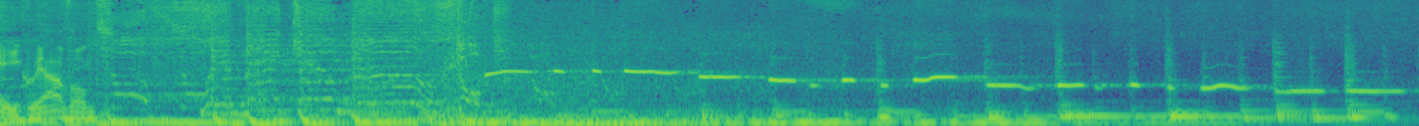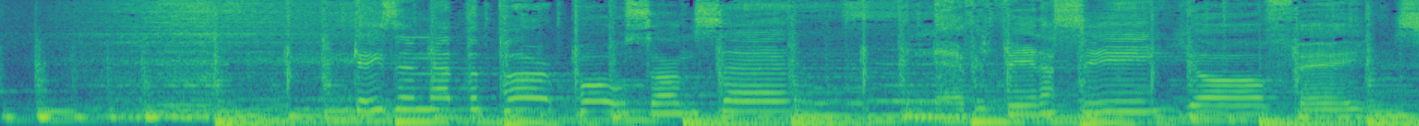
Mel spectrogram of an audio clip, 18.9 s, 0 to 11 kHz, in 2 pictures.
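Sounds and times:
speech: 0.0 - 1.8, 11.9 - 15.0, 15.7 - 18.9
full band backing with steady drums and bass: 0.0 - 18.9
clear sustained whistled melody gliding downward: 3.1 - 10.0.

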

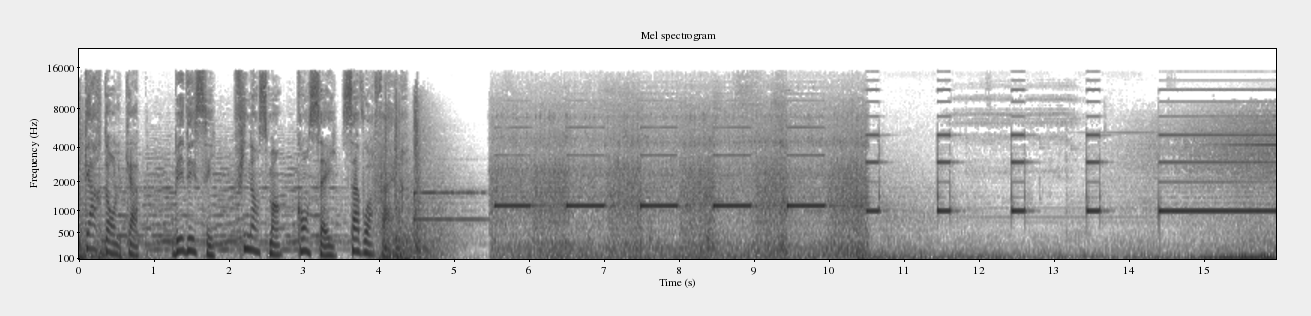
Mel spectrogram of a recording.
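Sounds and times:
speech: 0.1 - 4.4
construction vehicle reversing alarm beeps: 4.6 - 15.9
heavy construction vehicle engine rumble: 5.5 - 14.0.

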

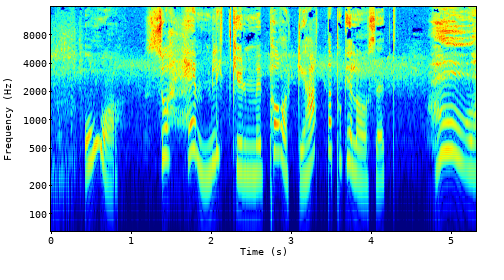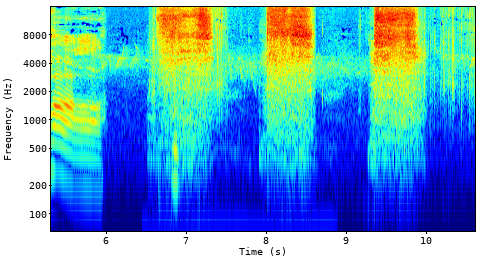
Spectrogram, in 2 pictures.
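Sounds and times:
speech: 0.4 - 7.2
person blowing air into a balloon: 6.5 - 10.3.

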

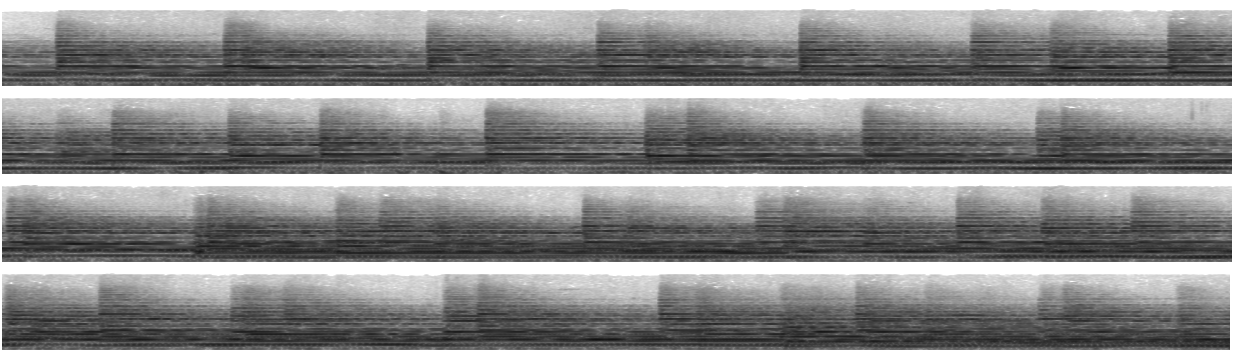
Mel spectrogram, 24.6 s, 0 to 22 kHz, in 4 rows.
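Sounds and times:
parish church bells pealing in Mistelbach Lower Austria at noon: 0.0 - 24.5.

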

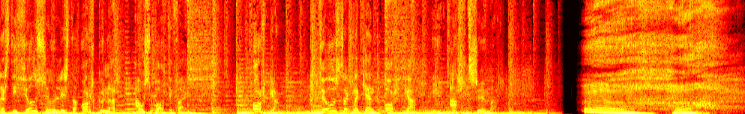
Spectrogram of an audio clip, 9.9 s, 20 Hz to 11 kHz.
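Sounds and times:
speech: 0.0 - 6.8, 9.0 - 9.5
person yawning: 7.7 - 9.9.

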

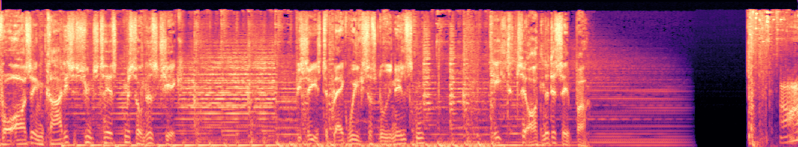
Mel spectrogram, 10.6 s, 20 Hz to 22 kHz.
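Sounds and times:
speech: 0.0 - 8.0
car windscreen glass cracking from a stone chip: 10.0 - 10.6.

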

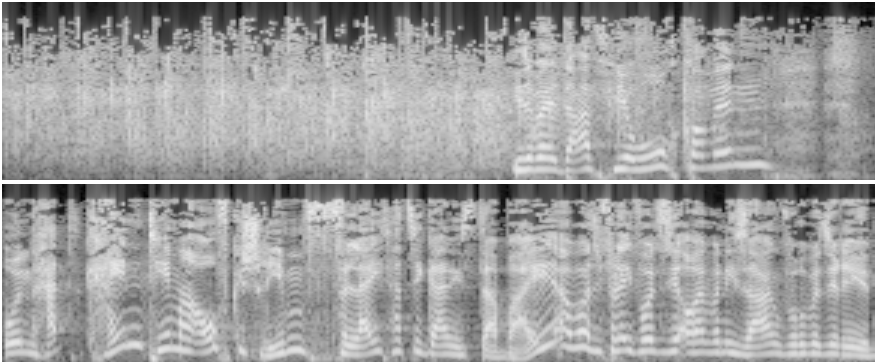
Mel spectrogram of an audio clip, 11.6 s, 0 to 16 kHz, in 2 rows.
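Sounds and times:
audience applauding: 0.0 - 5.2
speech: 3.4 - 11.6.

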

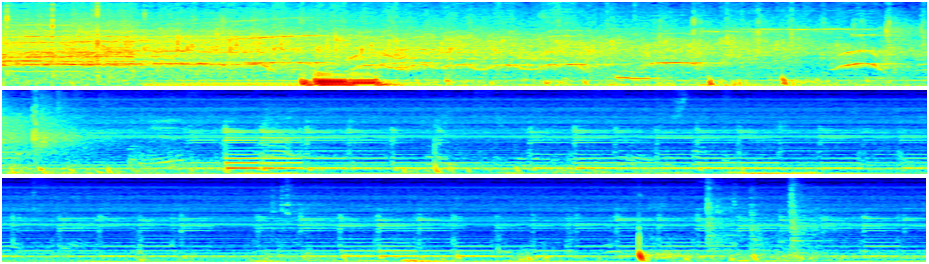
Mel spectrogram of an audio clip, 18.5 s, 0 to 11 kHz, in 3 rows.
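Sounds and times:
audience applause and cheering for a band at a music competition: 0.0 - 6.7.

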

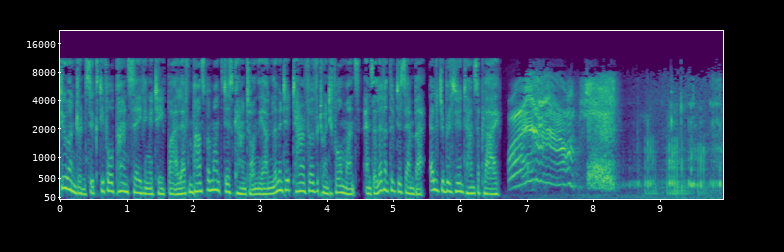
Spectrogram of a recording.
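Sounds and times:
speech: 0.0 - 8.3
cat with loud drawn-out wavering meow: 6.8 - 8.4.

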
